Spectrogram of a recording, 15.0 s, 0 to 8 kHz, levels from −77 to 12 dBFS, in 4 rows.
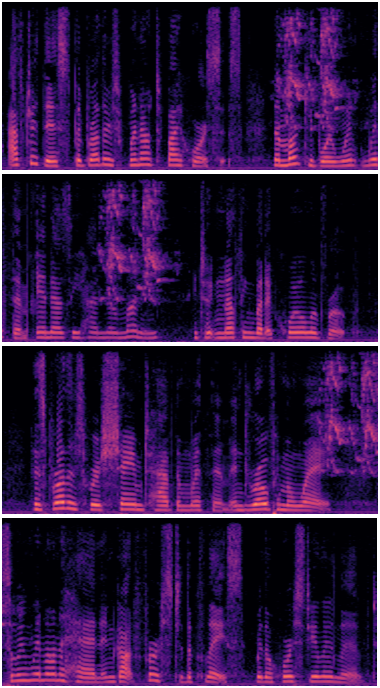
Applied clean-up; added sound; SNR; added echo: none; Bird; 8 dB; none.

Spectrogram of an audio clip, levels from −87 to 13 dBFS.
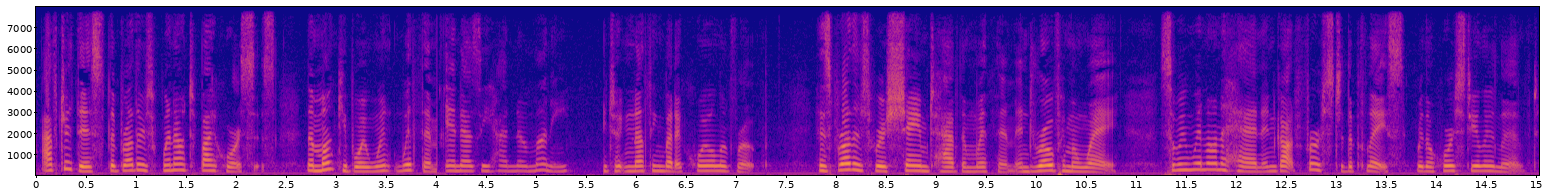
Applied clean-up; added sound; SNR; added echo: none; none; none; none.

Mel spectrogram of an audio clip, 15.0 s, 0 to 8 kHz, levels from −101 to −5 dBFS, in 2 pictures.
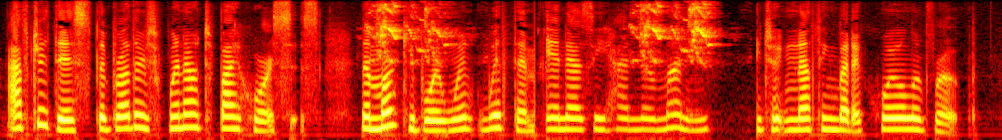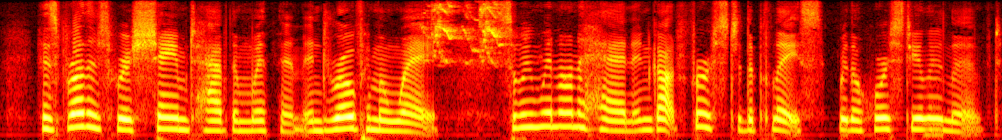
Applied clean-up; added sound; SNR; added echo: neural mask model RNNoise.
